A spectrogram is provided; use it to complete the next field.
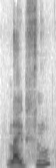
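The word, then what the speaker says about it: Leiblfing: Na cidade de Leibfling. É pra ser assim a pronúncia, eu pesquisei no Google, é pra ser assim.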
